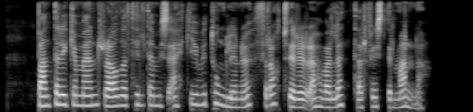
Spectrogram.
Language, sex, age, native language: Icelandic, female, 40-49, Icelandic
